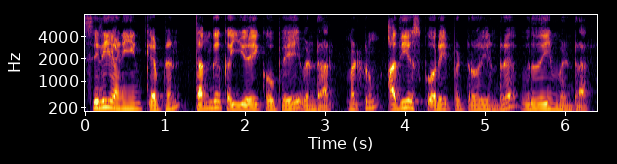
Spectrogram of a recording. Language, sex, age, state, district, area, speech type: Tamil, male, 18-30, Tamil Nadu, Madurai, rural, read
